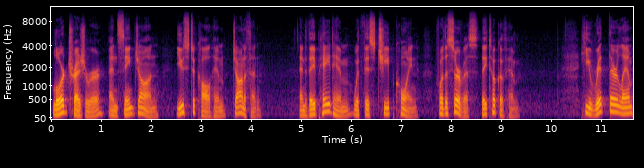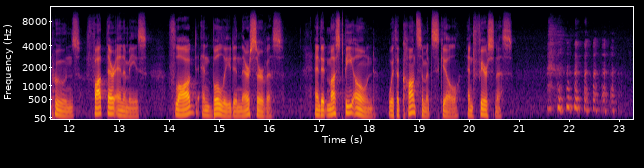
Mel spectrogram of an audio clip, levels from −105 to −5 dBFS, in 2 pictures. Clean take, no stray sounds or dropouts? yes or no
no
